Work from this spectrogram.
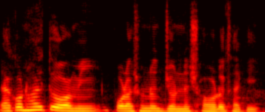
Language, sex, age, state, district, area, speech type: Bengali, male, 18-30, West Bengal, Uttar Dinajpur, urban, spontaneous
